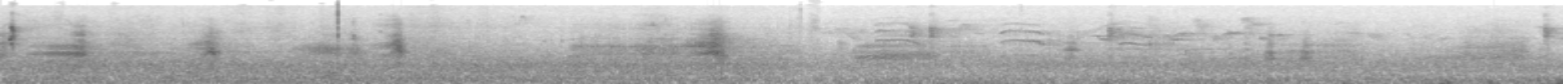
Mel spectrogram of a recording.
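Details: Terns calling from a colony nesting on the roof of an abandoned building beside the Cataraqui River; several harsh, grating cries spaced through the clip, with fainter higher chirps near the end over a steady low background rumble.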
